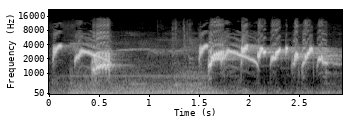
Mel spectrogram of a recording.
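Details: Red-whiskered bulbul tutor song for training caged birds: a few downslurred whistles and a burst, a short pause, then a quick chattering run of bright chirped notes.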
